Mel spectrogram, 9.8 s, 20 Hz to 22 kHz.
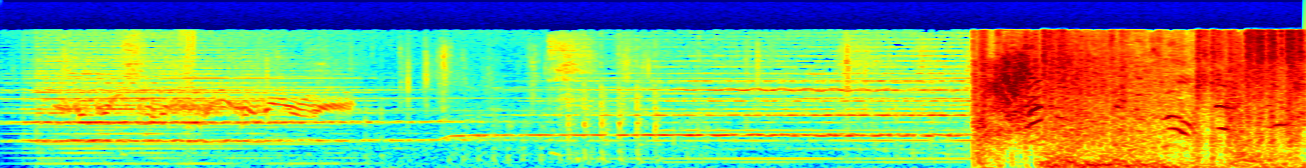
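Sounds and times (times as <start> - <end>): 
volley of gunfire: 7.3 - 9.7.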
